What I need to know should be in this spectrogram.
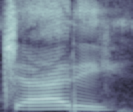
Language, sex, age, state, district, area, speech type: Odia, female, 18-30, Odisha, Kalahandi, rural, read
